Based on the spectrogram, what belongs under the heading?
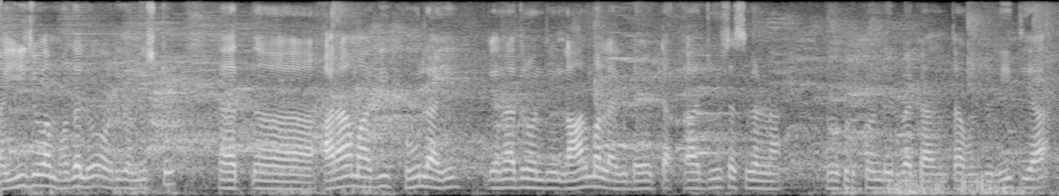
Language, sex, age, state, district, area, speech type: Kannada, male, 18-30, Karnataka, Shimoga, rural, spontaneous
